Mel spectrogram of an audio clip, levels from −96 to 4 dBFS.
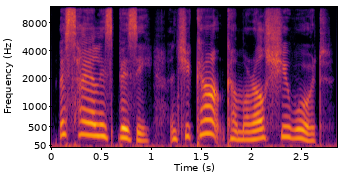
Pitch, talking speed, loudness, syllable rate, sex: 230 Hz, 250 wpm, -18 LUFS, 5.6 syllables/s, female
